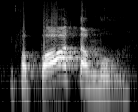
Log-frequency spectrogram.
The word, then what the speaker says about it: hipopótamo: Não tem som pro H. Posso provar aqui para vocês, ó. Aqui você tem um animal, né? Hipopótamo.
